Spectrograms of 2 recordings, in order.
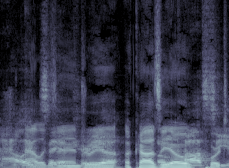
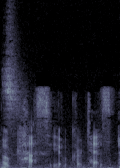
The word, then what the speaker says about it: Alexandria Ocasio-Cortez: Alexandria Ocasio-Cortez. – Thank you. Cortez. – Ocasio-Cortez.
